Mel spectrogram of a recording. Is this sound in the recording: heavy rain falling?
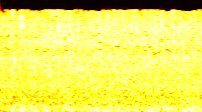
yes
